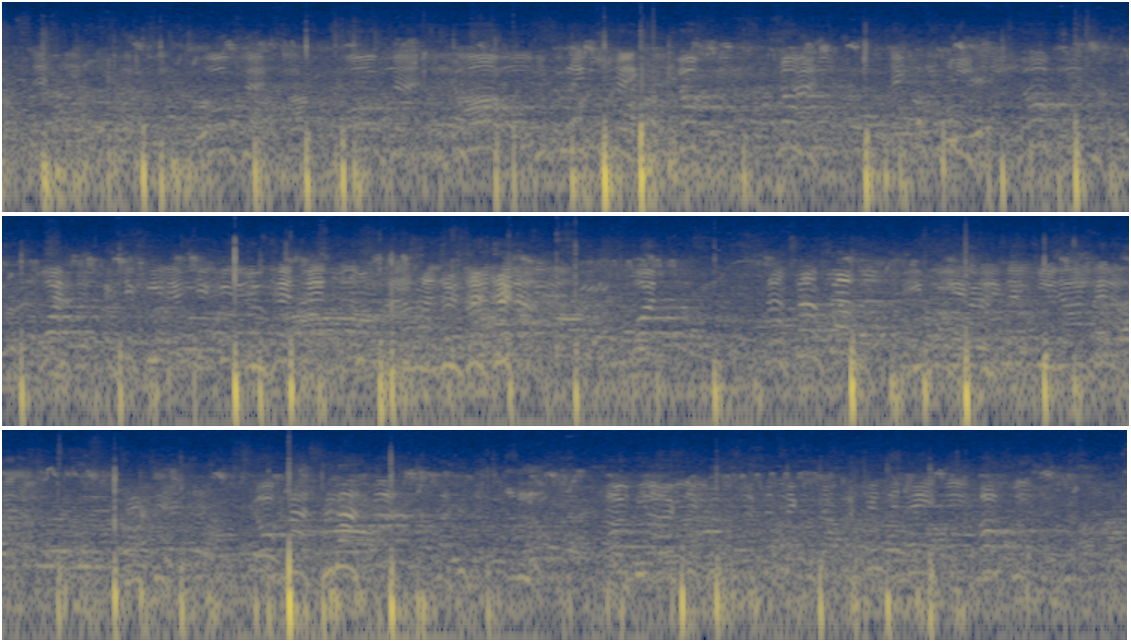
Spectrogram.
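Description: Players shout and call to each other across an open pitch.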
